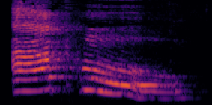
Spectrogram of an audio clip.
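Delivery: plain reading voice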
